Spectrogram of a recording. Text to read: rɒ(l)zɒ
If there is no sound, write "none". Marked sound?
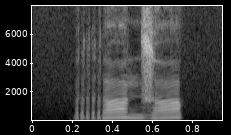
n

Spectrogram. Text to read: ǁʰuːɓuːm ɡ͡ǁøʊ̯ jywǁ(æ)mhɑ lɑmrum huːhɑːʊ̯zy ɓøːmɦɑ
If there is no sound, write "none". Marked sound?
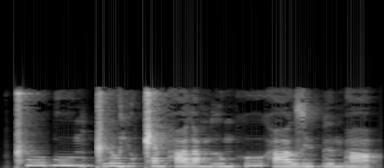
æ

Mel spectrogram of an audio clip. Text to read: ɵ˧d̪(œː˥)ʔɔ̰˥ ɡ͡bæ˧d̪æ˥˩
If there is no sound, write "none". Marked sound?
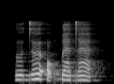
œː˥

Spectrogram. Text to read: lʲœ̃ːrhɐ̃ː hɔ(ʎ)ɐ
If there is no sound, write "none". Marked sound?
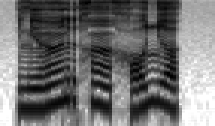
ʎ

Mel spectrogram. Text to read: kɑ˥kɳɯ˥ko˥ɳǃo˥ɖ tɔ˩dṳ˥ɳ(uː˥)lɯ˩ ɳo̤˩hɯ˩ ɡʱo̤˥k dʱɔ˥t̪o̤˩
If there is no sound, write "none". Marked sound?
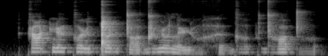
u˥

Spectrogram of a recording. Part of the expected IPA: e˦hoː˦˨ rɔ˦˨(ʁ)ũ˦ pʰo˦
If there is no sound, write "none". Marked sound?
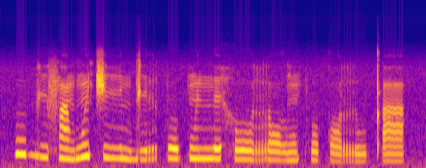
ɣ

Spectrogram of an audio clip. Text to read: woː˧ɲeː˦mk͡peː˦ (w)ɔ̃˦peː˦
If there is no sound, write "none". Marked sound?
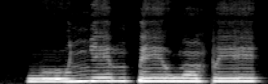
w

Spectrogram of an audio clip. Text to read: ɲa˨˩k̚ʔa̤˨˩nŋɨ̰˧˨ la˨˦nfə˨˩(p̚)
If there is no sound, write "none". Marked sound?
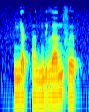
p̚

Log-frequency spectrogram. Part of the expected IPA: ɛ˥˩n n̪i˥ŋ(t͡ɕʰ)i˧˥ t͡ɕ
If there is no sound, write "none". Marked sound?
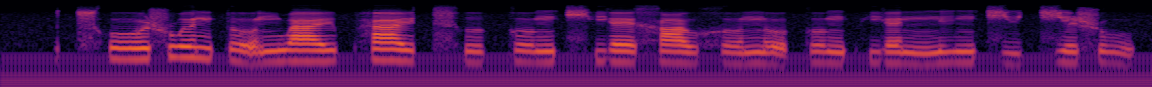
t͡ɕ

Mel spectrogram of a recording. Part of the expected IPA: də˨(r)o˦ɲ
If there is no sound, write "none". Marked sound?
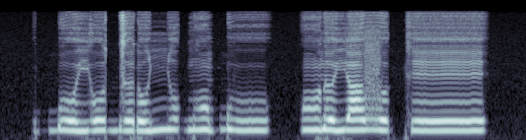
ɾ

